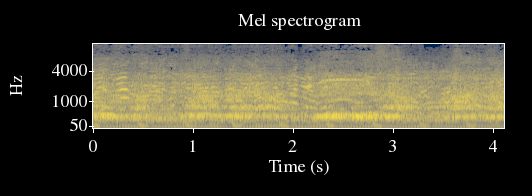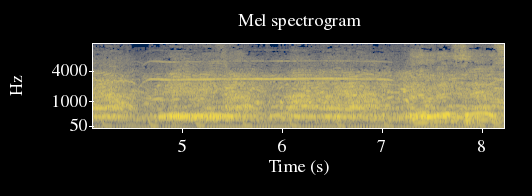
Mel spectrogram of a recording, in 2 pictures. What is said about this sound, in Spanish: fue interrumpido en numerosas ocasiones por los jóvenes del pueblo al grito de Paco León, dimisión.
